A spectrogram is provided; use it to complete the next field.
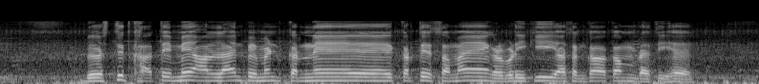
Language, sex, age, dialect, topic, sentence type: Hindi, male, 31-35, Kanauji Braj Bhasha, banking, statement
